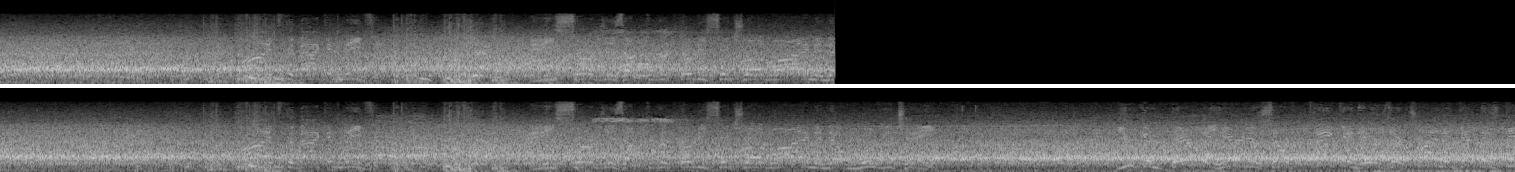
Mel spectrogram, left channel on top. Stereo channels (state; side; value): drops out; left; at 8.3 s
